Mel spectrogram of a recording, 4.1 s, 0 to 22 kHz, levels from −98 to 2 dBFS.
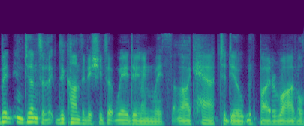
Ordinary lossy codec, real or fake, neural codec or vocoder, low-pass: MP3, 64 kbps; fake; codec, 16 kHz, 1 kbps, X-Codec, HuBERT features, trained on general audio; 7.2 kHz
